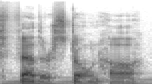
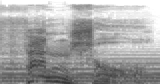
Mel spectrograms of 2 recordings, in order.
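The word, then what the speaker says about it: Featherstonehaugh: name it's perfectly simple F silent e a silent T silent h silent E silent r s silent T silent o n swap the n and the S silent e h a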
